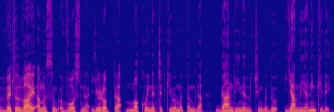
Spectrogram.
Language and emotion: Manipuri, neutral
